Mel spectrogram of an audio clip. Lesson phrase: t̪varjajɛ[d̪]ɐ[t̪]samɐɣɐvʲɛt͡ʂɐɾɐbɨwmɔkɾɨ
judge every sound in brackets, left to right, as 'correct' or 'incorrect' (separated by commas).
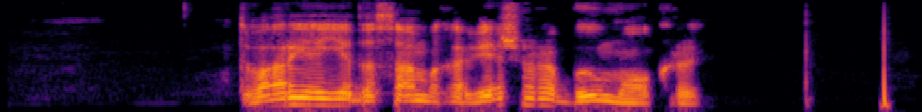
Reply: correct, incorrect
